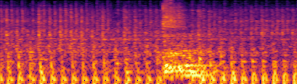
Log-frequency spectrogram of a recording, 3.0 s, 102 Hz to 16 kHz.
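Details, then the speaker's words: 1961 International Harvester Cub Cadet Model 70, 7 hp Kohler single-cylinder, restarted after a couple hours, choke pulled, half throttle: steady thump about three beats a second with fuel tank sheet-metal rattle, not the engine; runs normally. "Yep, so she was a good runner."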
